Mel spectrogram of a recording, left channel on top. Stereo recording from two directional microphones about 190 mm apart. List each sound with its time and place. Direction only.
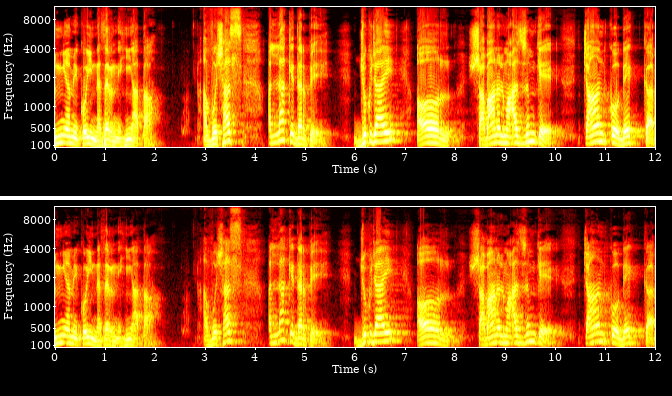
0.0 s a man's voice: 25° left (ahead or behind)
